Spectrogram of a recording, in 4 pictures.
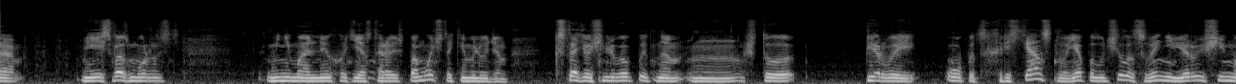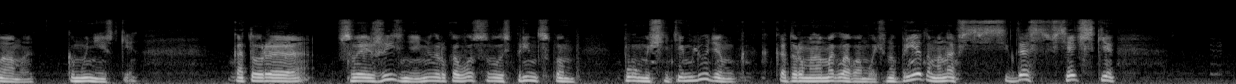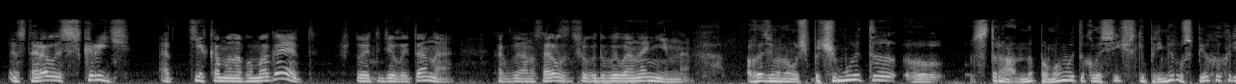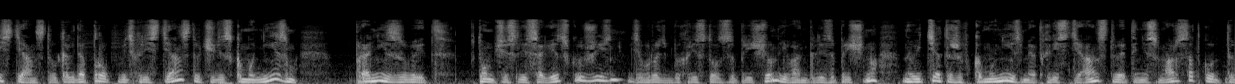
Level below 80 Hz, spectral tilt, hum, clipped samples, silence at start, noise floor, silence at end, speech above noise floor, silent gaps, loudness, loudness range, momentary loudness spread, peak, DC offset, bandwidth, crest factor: -46 dBFS; -6 dB/octave; none; under 0.1%; 0 s; -50 dBFS; 0 s; 28 dB; none; -22 LUFS; 3 LU; 10 LU; -8 dBFS; under 0.1%; 8.8 kHz; 14 dB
